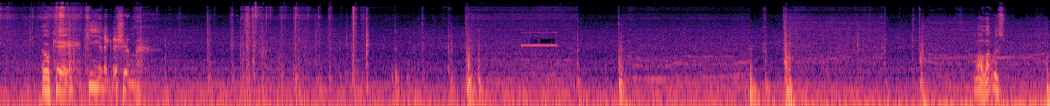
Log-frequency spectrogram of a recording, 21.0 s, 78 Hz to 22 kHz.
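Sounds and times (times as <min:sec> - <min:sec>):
steady low hum: 0:00.0 - 0:21.0
power window motor whining: 0:09.2 - 0:11.7, 0:12.3 - 0:21.0.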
